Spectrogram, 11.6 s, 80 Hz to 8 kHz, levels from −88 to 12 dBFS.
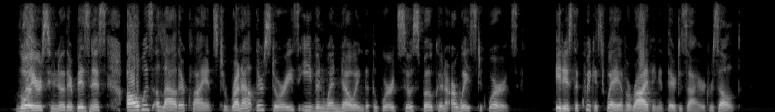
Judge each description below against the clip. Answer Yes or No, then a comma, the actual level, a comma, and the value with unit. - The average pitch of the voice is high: No, medium, 180 Hz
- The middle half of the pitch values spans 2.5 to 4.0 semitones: No, average, 5.2 semitones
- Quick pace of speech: No, average, 185 wpm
